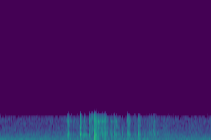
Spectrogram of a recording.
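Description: A plastic case clicks and rattles in hands.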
